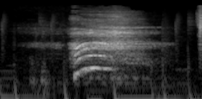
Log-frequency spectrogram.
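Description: A woman's breathy, voiced sigh, about a second long, rising then falling in pitch, over background music with a steady beat.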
